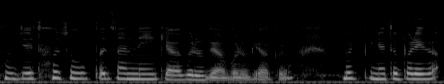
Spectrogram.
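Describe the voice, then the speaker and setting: A woman's voice: on the high side, fairly even intonation, normal speed, vocal fry, mellow, dry recording. A woman voicing a fussy, over-dramatic young woman who refuses the soup she is given. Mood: fretful.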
